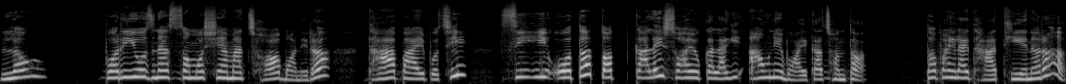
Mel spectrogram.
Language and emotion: Nepali, surprised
